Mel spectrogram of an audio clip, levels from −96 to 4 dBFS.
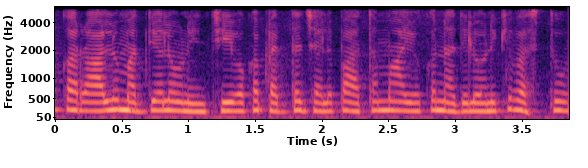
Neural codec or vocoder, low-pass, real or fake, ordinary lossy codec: none; 5.4 kHz; real; none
